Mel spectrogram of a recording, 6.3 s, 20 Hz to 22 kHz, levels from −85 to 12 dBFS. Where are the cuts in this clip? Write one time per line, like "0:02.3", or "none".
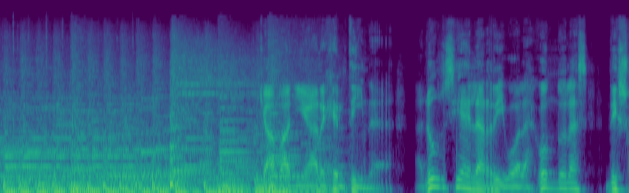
0:02.8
